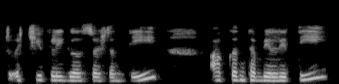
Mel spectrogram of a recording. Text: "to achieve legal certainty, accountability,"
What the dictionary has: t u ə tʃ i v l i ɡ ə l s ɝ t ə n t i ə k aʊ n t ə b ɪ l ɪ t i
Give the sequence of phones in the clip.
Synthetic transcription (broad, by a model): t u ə tʃ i f l i ɡ ə l s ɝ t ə n t i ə k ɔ n t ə b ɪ l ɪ t i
